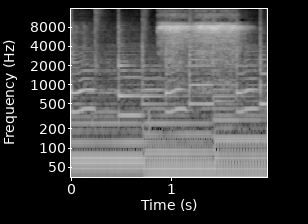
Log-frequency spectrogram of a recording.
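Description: Hairspray is misted onto back-combed hair with a short, soft hiss that rises and fades, set over steady background music.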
